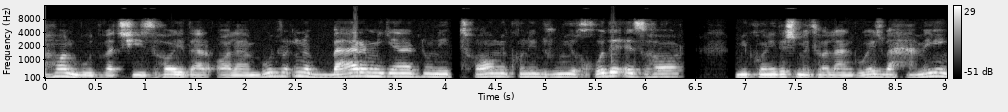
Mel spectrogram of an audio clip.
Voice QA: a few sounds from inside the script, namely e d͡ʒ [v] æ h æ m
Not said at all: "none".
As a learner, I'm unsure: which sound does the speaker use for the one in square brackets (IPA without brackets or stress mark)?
v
